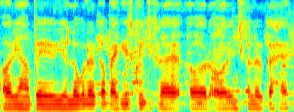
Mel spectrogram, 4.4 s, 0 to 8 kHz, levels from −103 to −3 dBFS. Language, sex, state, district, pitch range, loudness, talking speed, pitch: Hindi, male, Bihar, West Champaran, 110-115 Hz, -16 LUFS, 205 wpm, 110 Hz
